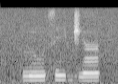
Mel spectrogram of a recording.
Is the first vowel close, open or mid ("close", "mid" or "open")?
close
